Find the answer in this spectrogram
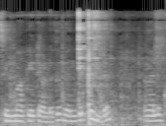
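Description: A person talking, with one short metallic clink of kitchenware about a second in.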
